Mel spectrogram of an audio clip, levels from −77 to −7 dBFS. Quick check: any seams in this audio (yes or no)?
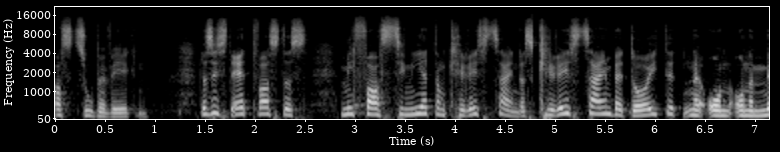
yes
